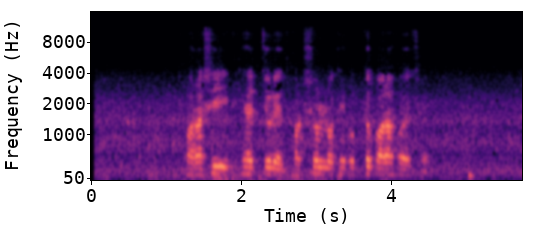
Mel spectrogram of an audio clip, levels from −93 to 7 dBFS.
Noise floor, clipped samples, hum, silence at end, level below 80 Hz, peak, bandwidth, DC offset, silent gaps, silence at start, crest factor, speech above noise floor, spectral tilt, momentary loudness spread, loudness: -51 dBFS; under 0.1%; none; 0.65 s; -58 dBFS; -8 dBFS; 10.5 kHz; under 0.1%; none; 0.45 s; 18 dB; 27 dB; -7 dB/octave; 24 LU; -25 LUFS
